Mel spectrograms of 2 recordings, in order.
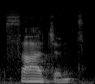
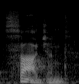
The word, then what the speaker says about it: sergeant: He emigrated to Israel and served in the armed forces for 9 years, retired as a sergeant. How do you say it? – Sergeant. – Sergeant.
